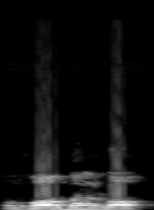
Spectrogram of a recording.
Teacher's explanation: غین موٹا ہے را موٹا ہے با باریک پڑھیں گے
